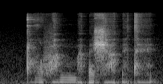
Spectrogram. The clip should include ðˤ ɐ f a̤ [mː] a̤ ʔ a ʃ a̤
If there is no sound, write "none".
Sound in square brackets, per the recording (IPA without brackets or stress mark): mː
